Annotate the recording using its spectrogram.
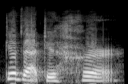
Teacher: you might tend to emphasize the H in pronouns like his and her, he, much more than we would in America.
